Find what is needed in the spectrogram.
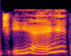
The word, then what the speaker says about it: Shea: You can find me on Instagram at my full name, which is Heather Alice Shea. My last name is spelled like the butter Shea. So Shea.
